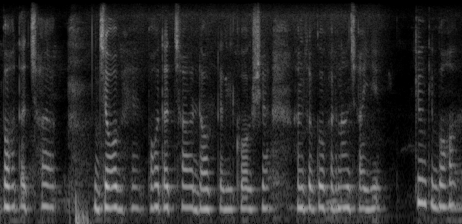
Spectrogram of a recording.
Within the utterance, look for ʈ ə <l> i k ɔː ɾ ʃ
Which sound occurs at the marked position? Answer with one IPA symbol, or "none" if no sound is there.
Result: ɾ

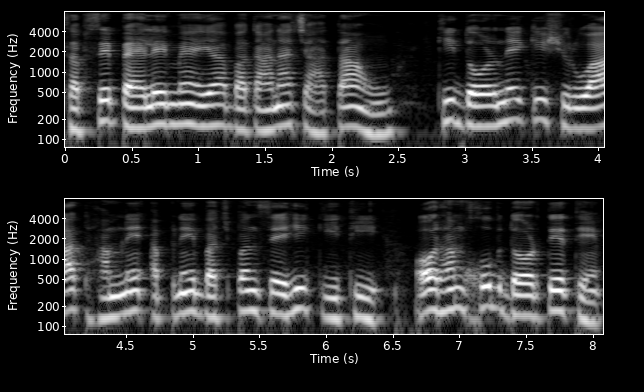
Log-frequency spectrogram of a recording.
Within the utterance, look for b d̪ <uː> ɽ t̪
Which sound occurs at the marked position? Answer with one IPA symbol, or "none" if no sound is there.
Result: ɔː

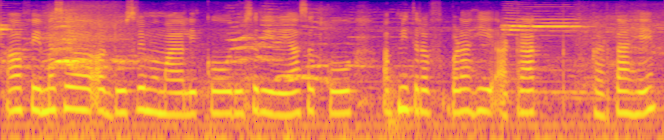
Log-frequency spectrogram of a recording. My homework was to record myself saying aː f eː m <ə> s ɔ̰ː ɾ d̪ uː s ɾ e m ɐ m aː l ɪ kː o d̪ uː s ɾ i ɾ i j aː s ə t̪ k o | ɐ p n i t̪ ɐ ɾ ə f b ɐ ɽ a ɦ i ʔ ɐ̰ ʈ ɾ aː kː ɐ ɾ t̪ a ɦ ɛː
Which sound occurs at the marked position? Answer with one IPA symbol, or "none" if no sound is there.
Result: ə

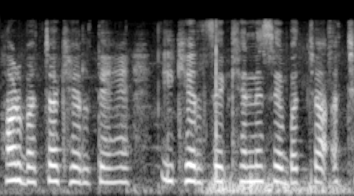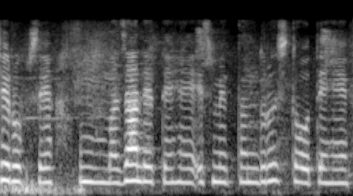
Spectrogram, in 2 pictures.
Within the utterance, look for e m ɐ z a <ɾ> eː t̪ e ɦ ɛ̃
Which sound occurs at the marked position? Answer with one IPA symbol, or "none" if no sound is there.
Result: l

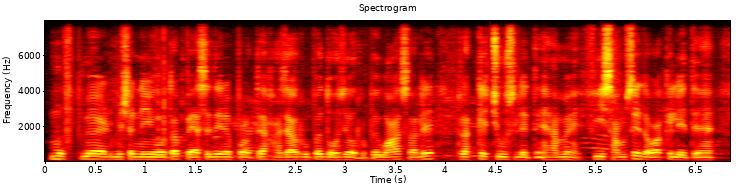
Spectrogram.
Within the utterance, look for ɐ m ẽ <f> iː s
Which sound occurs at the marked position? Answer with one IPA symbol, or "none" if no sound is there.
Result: f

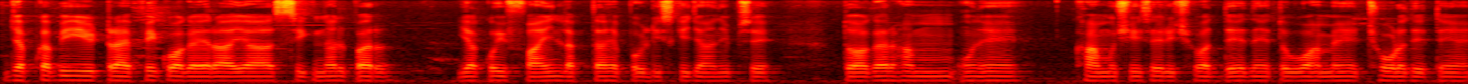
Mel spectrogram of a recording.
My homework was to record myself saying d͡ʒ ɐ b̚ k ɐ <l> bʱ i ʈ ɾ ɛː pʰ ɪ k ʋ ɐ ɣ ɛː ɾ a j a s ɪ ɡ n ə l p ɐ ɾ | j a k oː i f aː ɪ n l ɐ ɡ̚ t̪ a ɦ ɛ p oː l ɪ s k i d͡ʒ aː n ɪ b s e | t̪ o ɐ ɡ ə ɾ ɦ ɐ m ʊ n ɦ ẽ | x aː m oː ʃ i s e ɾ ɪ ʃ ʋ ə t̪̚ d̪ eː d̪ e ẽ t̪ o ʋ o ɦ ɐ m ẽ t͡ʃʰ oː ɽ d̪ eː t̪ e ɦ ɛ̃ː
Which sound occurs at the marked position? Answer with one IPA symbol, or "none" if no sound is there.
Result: none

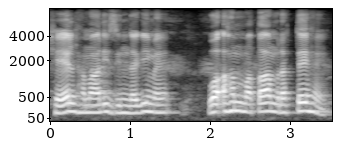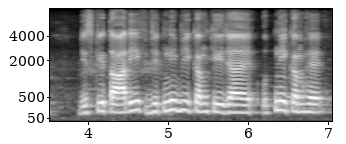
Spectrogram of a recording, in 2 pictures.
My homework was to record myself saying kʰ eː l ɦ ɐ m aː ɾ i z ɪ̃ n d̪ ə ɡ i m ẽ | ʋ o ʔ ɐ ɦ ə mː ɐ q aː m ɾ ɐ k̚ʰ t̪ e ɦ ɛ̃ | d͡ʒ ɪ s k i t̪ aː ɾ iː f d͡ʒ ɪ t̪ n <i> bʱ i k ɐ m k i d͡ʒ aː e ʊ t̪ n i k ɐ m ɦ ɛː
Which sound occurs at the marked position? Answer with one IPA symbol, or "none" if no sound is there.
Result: i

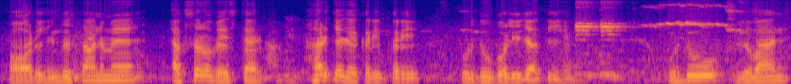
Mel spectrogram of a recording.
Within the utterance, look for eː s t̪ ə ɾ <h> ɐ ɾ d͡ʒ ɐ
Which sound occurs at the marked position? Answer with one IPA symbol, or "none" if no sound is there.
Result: h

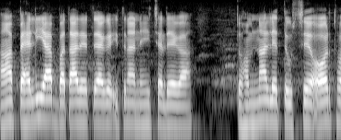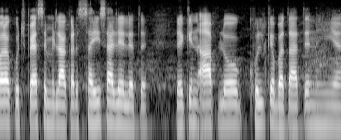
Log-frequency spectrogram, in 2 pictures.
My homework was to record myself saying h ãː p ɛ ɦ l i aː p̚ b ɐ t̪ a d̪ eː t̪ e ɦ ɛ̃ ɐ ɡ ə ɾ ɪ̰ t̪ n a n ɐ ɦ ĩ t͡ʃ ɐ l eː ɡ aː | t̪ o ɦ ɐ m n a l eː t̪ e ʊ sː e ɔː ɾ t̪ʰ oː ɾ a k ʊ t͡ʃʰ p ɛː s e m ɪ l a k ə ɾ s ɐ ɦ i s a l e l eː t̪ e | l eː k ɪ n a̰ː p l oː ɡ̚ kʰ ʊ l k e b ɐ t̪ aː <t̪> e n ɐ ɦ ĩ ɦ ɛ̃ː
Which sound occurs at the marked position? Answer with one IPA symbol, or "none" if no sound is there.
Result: t̪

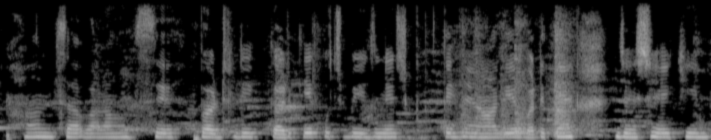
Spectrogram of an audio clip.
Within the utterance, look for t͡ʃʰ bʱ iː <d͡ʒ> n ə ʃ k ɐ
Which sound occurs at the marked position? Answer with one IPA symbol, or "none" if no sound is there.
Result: d͡ʒ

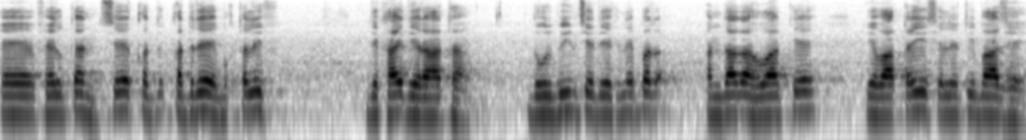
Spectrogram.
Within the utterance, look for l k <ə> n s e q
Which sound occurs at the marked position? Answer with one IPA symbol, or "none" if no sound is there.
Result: ə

